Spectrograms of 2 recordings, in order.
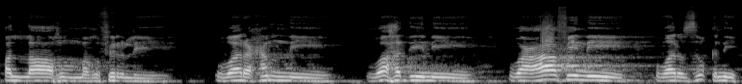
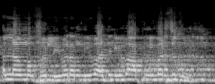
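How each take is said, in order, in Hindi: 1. यह सच्चे दिल से, विनम्र और गिड़गिड़ाते लहजे में कही जाती है। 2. यह हल्के, मजाकिया और बेपरवाह लहजे में कही जाती है। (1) "ऐसे मांगे" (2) "ऐसे नहीं ... ये तो मजाक कर रहे हैं आप"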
